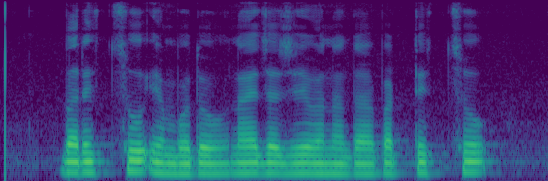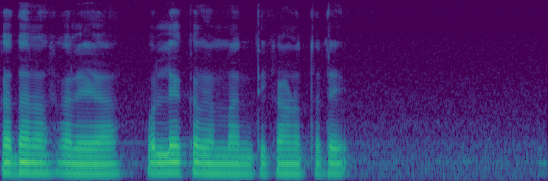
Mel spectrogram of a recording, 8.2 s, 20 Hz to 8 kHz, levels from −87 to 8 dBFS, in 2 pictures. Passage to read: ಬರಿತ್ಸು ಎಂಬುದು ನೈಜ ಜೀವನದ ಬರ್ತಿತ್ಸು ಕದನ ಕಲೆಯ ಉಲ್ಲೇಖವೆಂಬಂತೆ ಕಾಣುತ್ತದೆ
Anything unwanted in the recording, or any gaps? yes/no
no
